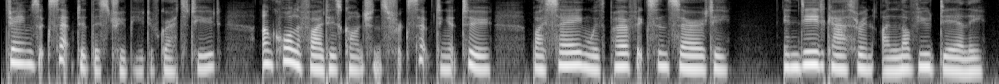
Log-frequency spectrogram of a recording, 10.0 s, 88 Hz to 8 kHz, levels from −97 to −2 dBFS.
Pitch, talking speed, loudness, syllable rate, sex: 210 Hz, 150 wpm, -19 LUFS, 5.7 syllables/s, female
